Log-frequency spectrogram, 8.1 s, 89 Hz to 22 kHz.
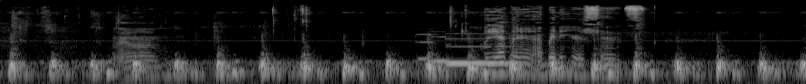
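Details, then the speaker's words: Fetal heartbeat on the monitor in labor-and-delivery triage at 34 weeks of pregnancy, mother having sharp pain and pressure: fast, regular whooshing pulses at about 140 a minute, with soft music and a brief voice. "I just had a very very sharp pain look at hear the heartbeat they got me on the [Music] monitor"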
